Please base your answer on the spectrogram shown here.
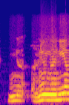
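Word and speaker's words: pneumonia: Chloro chloro ठीक है न्यूमेनियम इसको बोलते हैं पी न्यूपी साइलेंट होता है न्यूमोनिया ठीक है लाइक अ ऑर्गेनिज्म इसको बोलते हैं।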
